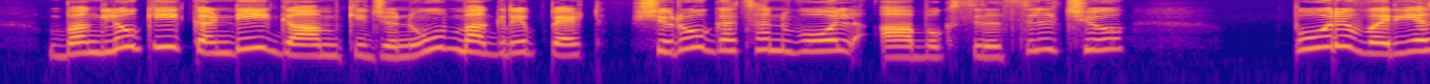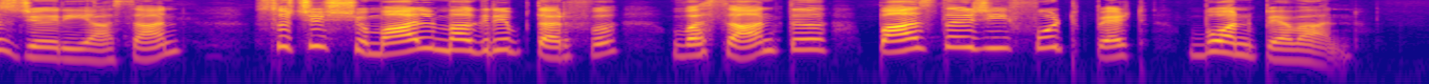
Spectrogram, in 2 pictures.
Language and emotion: Kashmiri, neutral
